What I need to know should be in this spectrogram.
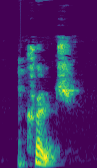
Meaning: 1. To hook, or draw to oneself as with a hook 2. To usurp, as jurisdiction or royal prerogatives 3. To encroach
- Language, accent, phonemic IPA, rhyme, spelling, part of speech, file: English, Southern England, /əˈkɹəʊtʃ/, -əʊtʃ, accroach, verb, LL-Q1860 (eng)-accroach.wav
